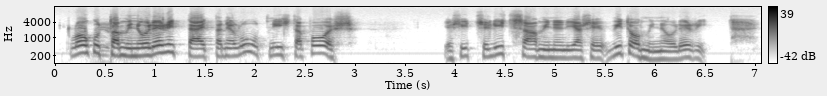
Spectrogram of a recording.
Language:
Finnish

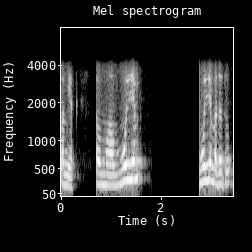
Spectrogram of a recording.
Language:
Sanskrit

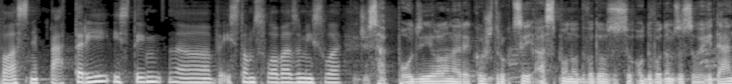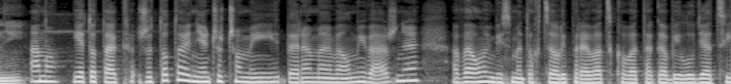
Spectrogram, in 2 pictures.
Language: Slovak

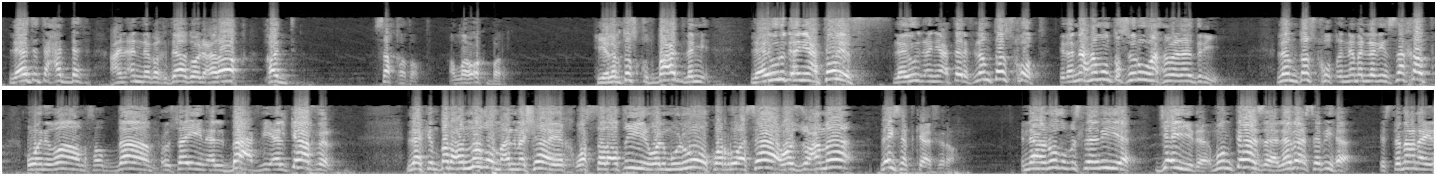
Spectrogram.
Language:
Arabic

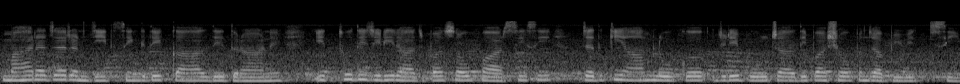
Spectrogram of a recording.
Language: Punjabi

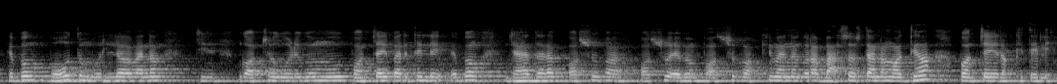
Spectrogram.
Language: Odia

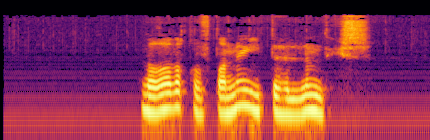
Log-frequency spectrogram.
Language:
Kabyle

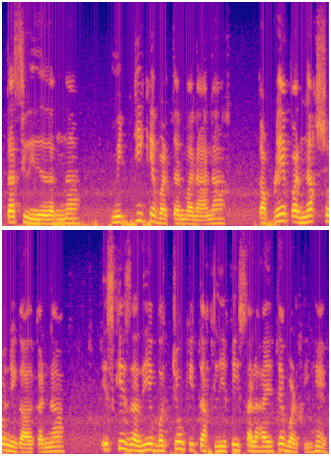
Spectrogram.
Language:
Urdu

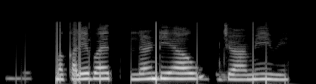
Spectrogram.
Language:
Pashto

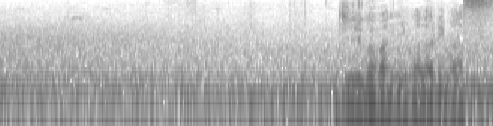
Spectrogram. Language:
Japanese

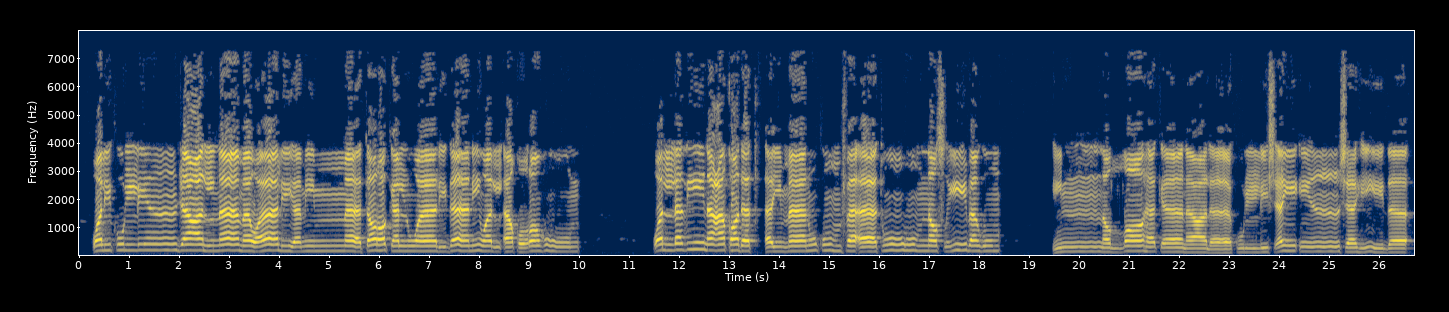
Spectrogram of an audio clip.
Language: Arabic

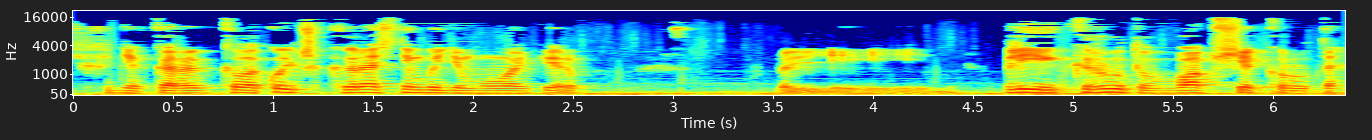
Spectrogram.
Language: Russian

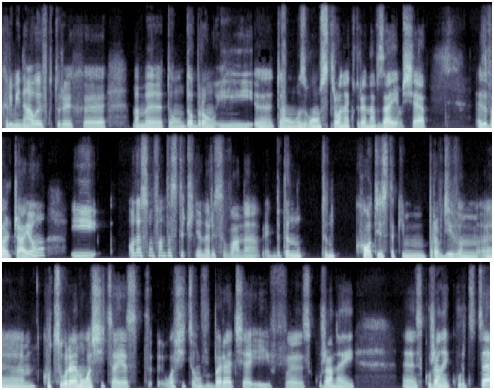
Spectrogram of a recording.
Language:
Polish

